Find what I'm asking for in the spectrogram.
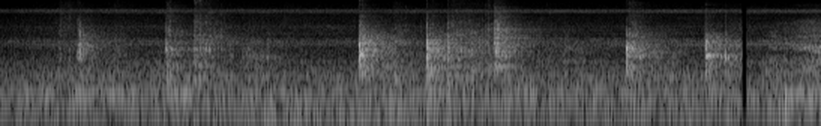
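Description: A spoon clinks and scrapes against a pot while fried tempering is stirred into Kaaya Moru curry. The knocks come in irregular bursts of several sharp taps over a quiet background, with no talking.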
